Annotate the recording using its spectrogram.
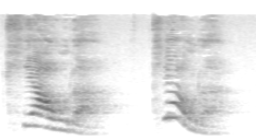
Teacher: they're putting the A and the O together to make ao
